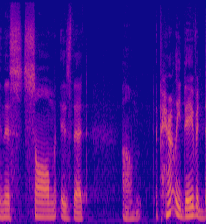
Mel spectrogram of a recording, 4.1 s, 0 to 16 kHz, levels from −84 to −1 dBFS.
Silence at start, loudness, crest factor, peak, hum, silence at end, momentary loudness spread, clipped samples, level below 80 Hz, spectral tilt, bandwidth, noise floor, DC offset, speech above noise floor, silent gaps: 0 s; -32 LUFS; 20 dB; -12 dBFS; none; 0 s; 17 LU; under 0.1%; -62 dBFS; -4.5 dB/octave; 16 kHz; -61 dBFS; under 0.1%; 29 dB; none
